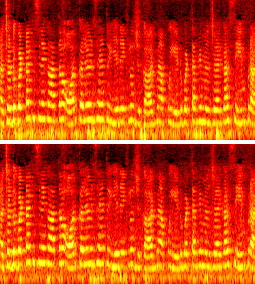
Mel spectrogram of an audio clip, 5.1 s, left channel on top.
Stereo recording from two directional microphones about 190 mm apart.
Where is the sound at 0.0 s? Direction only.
35° left (ahead or behind).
